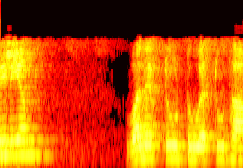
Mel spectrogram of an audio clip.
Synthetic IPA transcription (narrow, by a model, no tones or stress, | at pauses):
ilijɐm | ʋɐnesʈuːʈuːesʈuːt̪ʰaː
